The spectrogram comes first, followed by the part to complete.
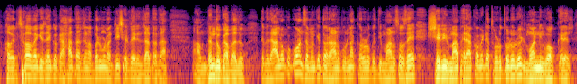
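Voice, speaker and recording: A man doing live comic storytelling at a folk stage show, acting out short quoted exchanges with lively timing. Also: mid-range voice, brisk. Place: live outdoor stage event before an audience.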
